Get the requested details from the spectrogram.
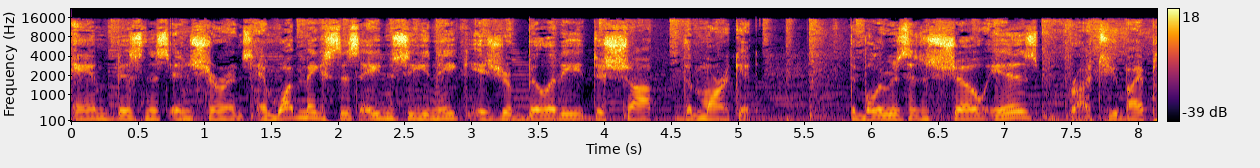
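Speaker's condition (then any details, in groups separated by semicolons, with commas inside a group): No condition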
